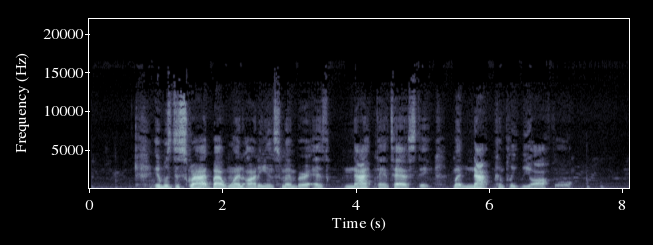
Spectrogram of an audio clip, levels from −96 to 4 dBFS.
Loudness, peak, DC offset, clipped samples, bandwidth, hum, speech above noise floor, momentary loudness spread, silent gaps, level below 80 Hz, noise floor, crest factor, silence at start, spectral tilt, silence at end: -23 LUFS; -4 dBFS; under 0.1%; under 0.1%; 14.5 kHz; none; 34 dB; 20 LU; none; -56 dBFS; -58 dBFS; 22 dB; 0.7 s; -5 dB/octave; 0.9 s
